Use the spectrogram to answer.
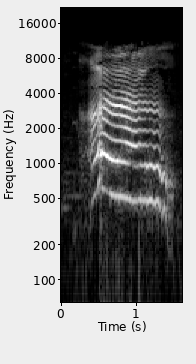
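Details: Infant crying during tummy time; he refuses to practice crawling on his tummy. A single loud, high-pitched wail rising then falling over about a second.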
